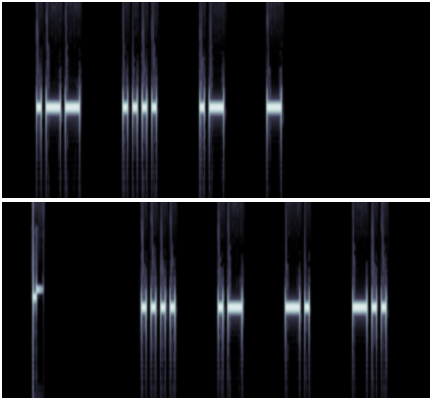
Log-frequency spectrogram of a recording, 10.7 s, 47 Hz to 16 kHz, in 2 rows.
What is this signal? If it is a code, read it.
Morse code, heard as a keyed tone, about 20 wpm, spaced as for 11 wpm, 700 Hz. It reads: WHAT HAND
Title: 3x Character Spacing - Top 200 Words - 20wpm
